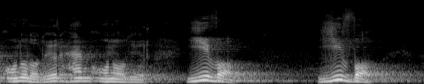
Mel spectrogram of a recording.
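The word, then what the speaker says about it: его: Yivo. Yivo. Buradaki arkadaşlar G harfi istisnai bir kelimedir. G harfiyle yazılıyor. Rusça'da bazı kelimeler o şekilde. Yigo diye yazılıyor. G. Yivo diye okunuyor.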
